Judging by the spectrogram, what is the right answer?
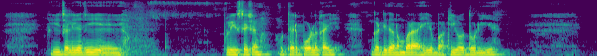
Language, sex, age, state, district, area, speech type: Dogri, male, 30-45, Jammu and Kashmir, Samba, rural, spontaneous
